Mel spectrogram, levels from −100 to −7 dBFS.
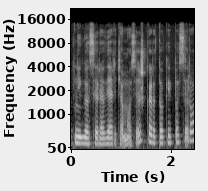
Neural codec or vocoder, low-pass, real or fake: none; 14.4 kHz; real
